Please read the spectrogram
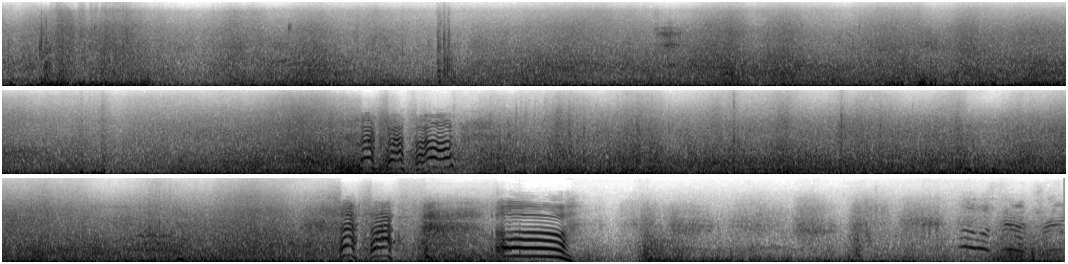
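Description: Wind noise on a ski camera's microphone mixed with skis hissing through deep powder on a fast run, a steady loud rush. A couple of short whoops come through midway, and near the end a long yell falls in pitch while the rush briefly drops away.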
